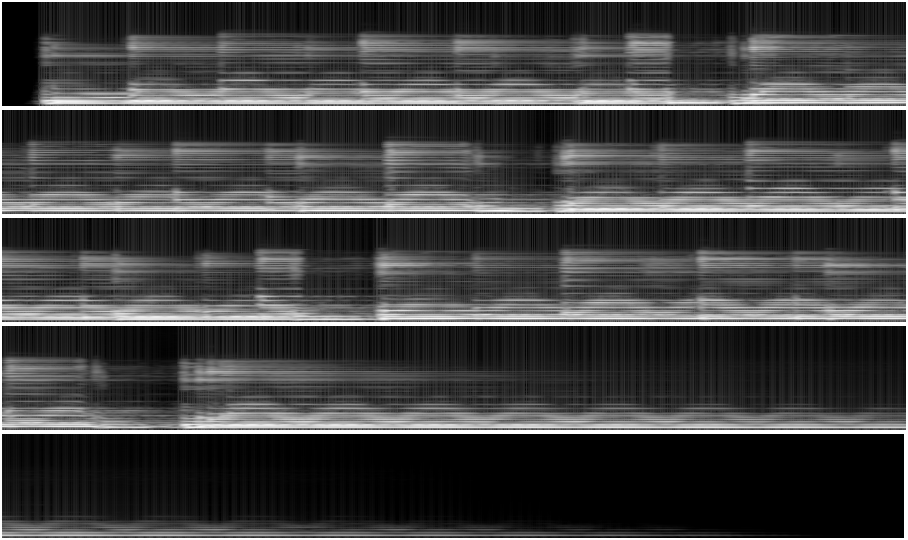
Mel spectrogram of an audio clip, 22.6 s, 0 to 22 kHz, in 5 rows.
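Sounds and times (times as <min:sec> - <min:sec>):
Blackstar ID Core 40 V2 guitar amplifier clean tone: 0:00.2 - 0:21.3.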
